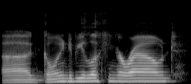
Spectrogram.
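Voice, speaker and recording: An excitable young man with a voice on the high side does live commentary on an online football game at a moderate pace, rambling and packing in filler words. The sound is smooth, echo-free, and studio quality.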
